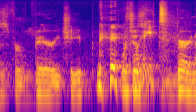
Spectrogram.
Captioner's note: laughing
